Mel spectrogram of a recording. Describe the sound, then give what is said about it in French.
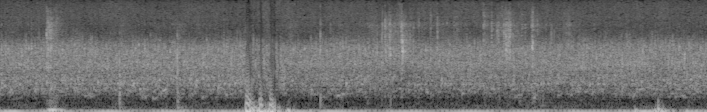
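Steady rain hisses evenly throughout, with a low constant hum underneath and a brief dull thump partway through. A couple of faint drips or taps stand out against the wash. “Comme il pleut, ça lui donne une bonne occupation.”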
